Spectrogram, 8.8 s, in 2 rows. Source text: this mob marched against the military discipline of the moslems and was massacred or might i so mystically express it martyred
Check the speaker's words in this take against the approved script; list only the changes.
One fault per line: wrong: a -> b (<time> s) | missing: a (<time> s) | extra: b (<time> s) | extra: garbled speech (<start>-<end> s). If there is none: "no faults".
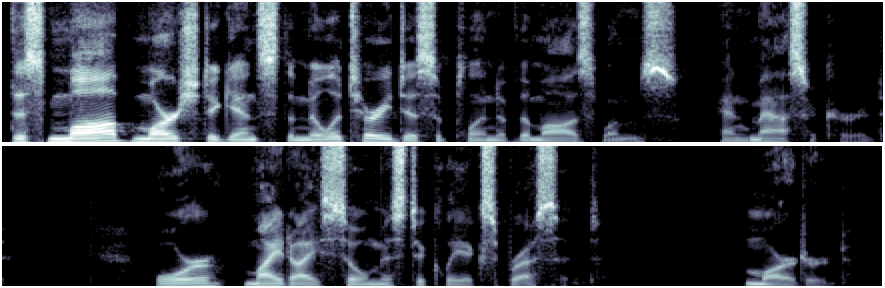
missing: was (3.7 s)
